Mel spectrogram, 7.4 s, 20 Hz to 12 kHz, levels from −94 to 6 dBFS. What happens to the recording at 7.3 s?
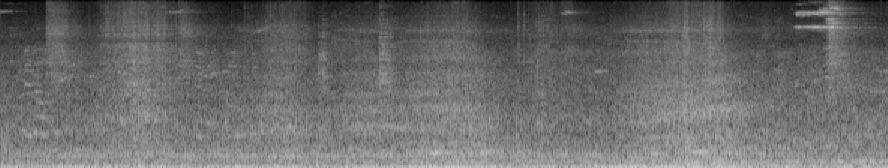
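Nothing goes wrong at 7.3 s; the sound plays through that moment intact, with no dropout, click or distortion.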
